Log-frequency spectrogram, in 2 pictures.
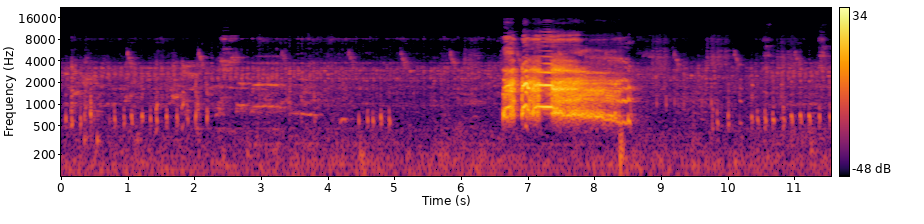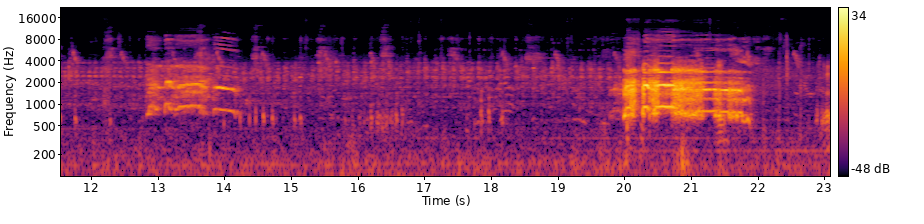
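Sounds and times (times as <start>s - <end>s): hens clucking softly: 0.0s - 5.4s, 8.0s - 12.6s
rooster crowing: 2.4s - 4.0s, 6.6s - 8.7s, 12.8s - 14.3s, 19.8s - 22.0s.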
